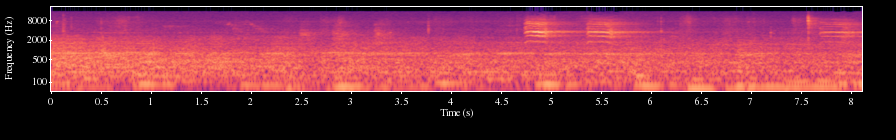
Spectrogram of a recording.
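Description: A bird calling loudly twice about five seconds in, the calls about half a second apart, then calling again near the end, over a steady background hiss.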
